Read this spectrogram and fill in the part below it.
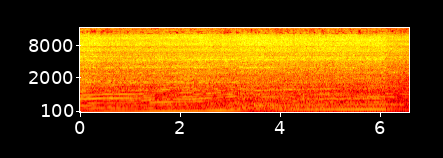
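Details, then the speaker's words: Neotec 843 43cc chainsaw, Husqvarna 543XP clone, being tuned on a dyno, boots removed: screaming full revs climb slightly in pitch with a faint burble; slightly rich four-stroking at wide-open throttle, cleaning up, 2.58 hp. "Feel like she's getting a little bit more cleaner up top."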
